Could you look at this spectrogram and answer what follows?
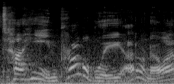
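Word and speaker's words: Tajín: says isn't it pronounced tajin probably i don't know i don't eat it yeah the j does make an h sound in spanish so yes what would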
